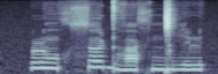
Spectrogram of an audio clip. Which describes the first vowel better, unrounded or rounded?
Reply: rounded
